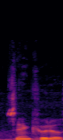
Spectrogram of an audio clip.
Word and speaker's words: Xancudo: zancudo sheath you know the zancudo spelled with the x i thought i've got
